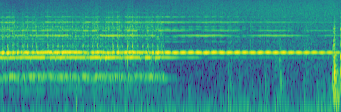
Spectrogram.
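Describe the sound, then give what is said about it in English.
A telephone rings with an incoming call. A steady electronic tone gives way to a rapid, pulsing trill that carries on at an even level, with no voices. “And there's that third call, and this time it really is her husband.”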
